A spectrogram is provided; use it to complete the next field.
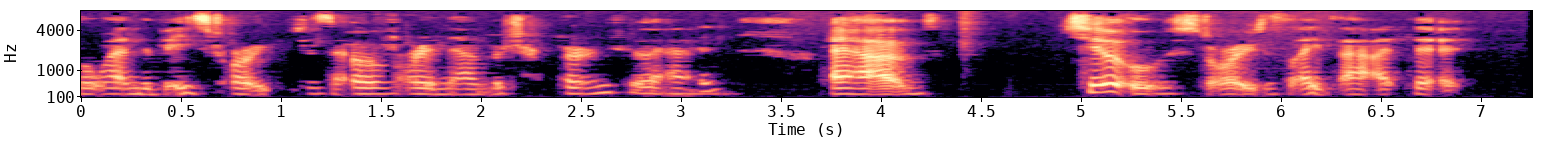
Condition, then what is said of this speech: Spasmodic dysphonia. Stump speech because I wanted the voters in the room to know, like, I just sound like this.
